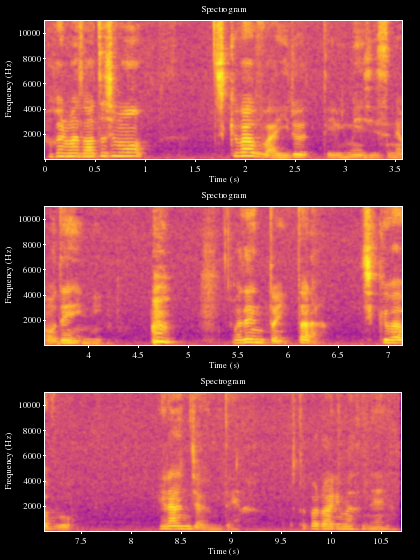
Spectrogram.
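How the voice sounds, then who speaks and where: Streaming solo from indoors at home, this idol audition hopeful from Kanagawa, Japan, is a woman of twenty. She speaks at medium pitch with a warm tone, brisk but pausing often, over a little hiss or hum. Polite and casual, she reads out viewer comments and keeps apologizing.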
